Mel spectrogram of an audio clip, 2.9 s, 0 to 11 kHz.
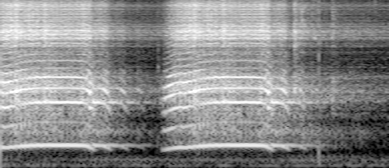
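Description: Steam locomotive whistle from a Soundtrax Tsunami 2 Steam DCC sound decoder in a model train, two loud sustained harmonic blasts with steam hiss, the first breaking off briefly before the second sounds and fades.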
